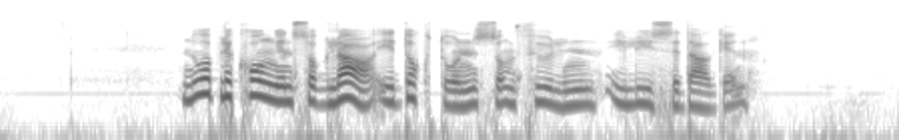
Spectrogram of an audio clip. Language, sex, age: Norwegian, female, 56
